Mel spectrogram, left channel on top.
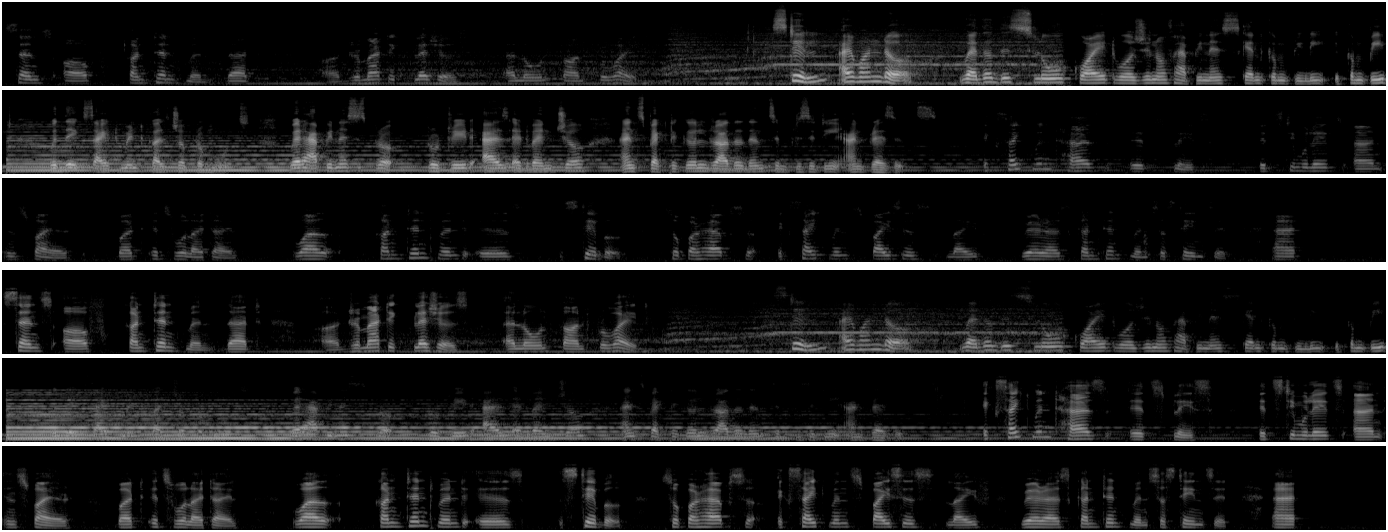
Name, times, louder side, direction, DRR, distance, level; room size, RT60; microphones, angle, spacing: voice 1, 0.0-2.9 3.2-4.7 5.0-6.4 23.6-25.9 26.4-28.4 28.8-30.0 30.6-31.0 31.4-32.9 33.3-33.9 34.3-35.2 35.5-37.6 37.9-40.6, right 9 dB, 65° right, 0.3 m, -40 dB
sound 1, 1.3-10.6, left 3 dB, 25° left, 0.7 m, -48 dB
voice 2, 7.7-17.8 18.1-22.9, left 8 dB, 65° left, 0.3 m, -34 dB
sound 2, 13.9-24.9, right 5 dB, 85° right, 0.9 m, -36 dB
8.0 x 3.3 x 5.9 m
head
